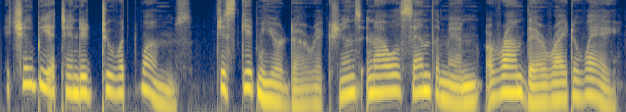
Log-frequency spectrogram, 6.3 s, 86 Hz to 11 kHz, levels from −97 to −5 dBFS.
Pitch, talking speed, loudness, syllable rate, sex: 175 Hz, 210 wpm, -16 LUFS, 5.0 syllables/s, female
